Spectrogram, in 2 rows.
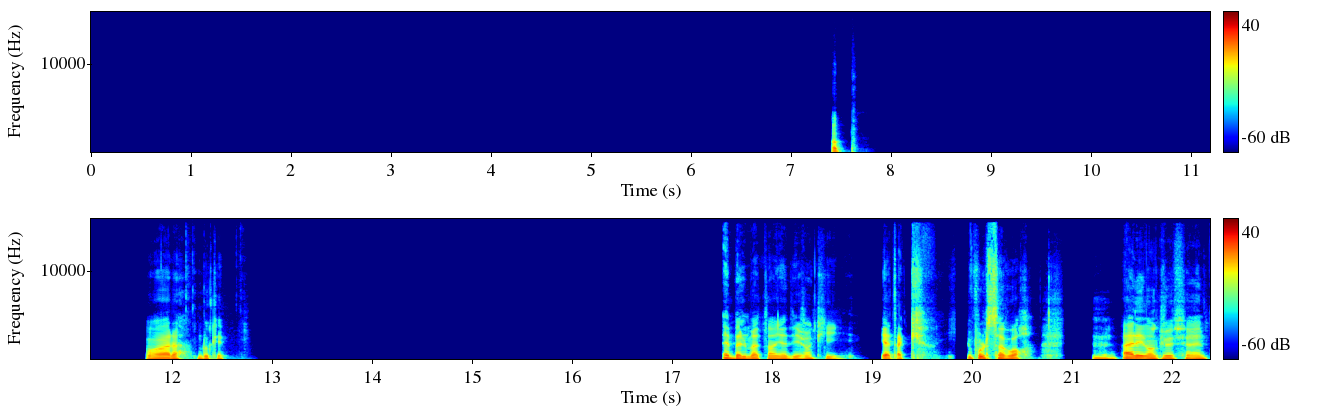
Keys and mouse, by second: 17.7 middle click, 18.6-19.4 middle drag, 22.0 Tab.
